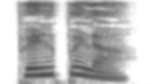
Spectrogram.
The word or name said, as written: ಪೆಳ್ಪಳ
